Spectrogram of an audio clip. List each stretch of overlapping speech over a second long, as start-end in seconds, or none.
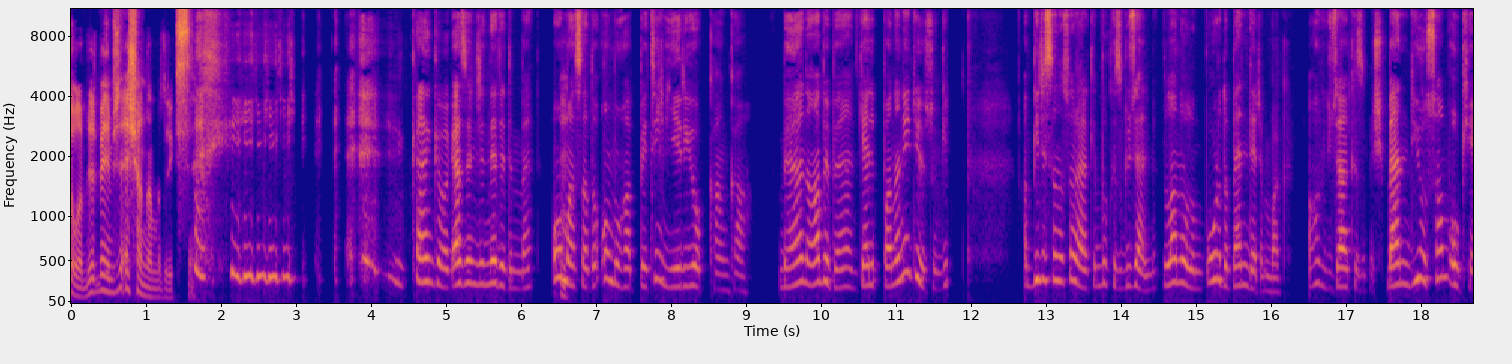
none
